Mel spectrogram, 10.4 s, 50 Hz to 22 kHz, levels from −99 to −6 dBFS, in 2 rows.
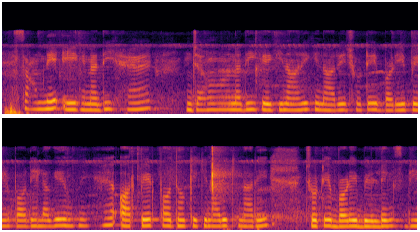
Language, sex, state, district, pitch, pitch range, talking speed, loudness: Bhojpuri, female, Uttar Pradesh, Gorakhpur, 210 Hz, 205-220 Hz, 145 wpm, -28 LUFS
